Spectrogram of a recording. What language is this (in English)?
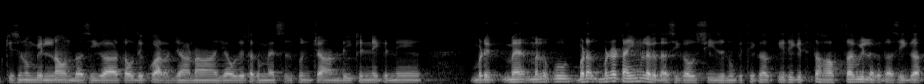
Punjabi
